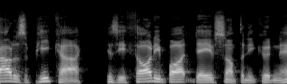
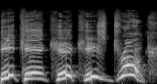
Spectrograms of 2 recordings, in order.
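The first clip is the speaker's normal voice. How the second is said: very high, shrill screaming; 4 dB louder than usual. Speaker retells the special teams coach coming up to the other coach, imitating a coach screaming. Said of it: "comes up screaming at him".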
